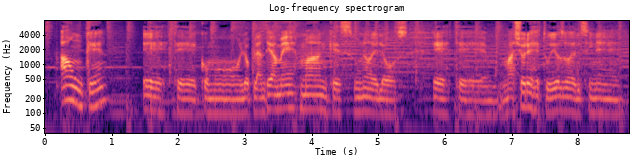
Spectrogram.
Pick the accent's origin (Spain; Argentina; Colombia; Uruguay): Argentina; Soy un cineasta argentino y hago films desde 1963.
